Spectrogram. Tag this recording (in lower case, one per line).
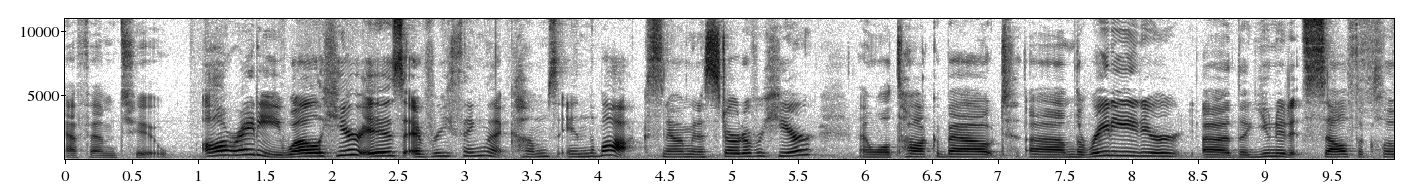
speech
